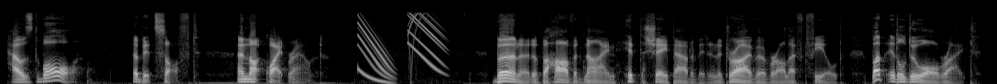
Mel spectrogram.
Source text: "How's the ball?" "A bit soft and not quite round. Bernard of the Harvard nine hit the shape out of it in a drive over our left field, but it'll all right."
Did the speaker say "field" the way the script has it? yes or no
yes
